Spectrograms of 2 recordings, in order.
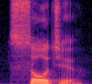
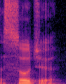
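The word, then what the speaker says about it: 소주: Soju. This word doesn't have an English word as it's also just known as soju.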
